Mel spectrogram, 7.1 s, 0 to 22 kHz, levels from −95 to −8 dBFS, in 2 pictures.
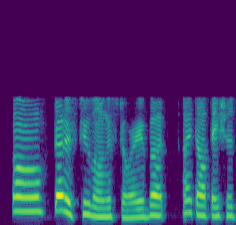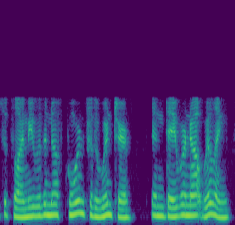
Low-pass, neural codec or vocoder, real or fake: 3.6 kHz; none; real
